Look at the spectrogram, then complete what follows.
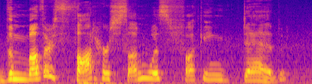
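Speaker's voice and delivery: soft, teary, choked-up voice, on the verge of tears. Discussing a story's resolution with a co-speaker, tearing up. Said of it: "I'm tearing up".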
